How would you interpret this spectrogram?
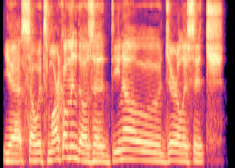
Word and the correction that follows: Jelusic: I pronounced that wrong. Jelusic. Okay.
